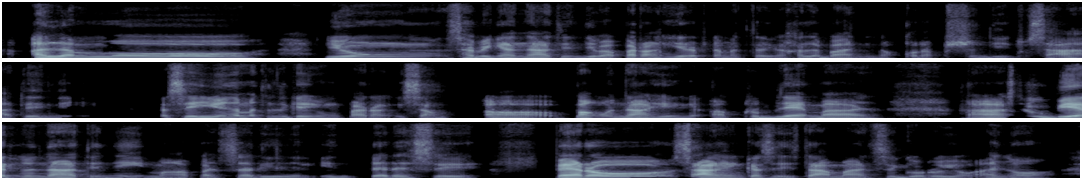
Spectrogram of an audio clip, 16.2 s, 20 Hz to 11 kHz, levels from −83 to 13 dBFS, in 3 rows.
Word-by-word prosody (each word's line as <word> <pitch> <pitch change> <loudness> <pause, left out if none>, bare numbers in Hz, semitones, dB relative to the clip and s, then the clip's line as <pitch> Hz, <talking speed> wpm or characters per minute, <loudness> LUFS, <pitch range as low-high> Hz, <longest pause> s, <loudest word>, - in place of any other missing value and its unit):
Alam 165 +4 +4
mo, 185 0 0 0.9
yung 150 +1 -3
sabi 130 -3 -2
nga 115 - +3
natin 110 +2 0
di 115 -5 -6
ba, 100 - -4
parang 120 -1 0
ang - - -13
hirap 105 -2 -3
naman 100 0 -12
talaga 95 -2 -11
kalabanin 90 -3 -6
ang 90 - -16
korapsiyon 95 - -6
dito 85 0 -15
sa - - -2
atin, 110 -2 -10
eh. - - -23 0.3
Kasi 150 - +1
yun 155 +5 +3
naman 165 -3 -3
talaga 120 -5 -3
yung 110 -2 -9
parang 95 +1 -3
isang, - - -5 0.2
ah, - - -1
pangunahing, 105 -4 0
ah, 100 - -7
problema. 100 -2 +1 0.5
Ah, 110 -1 +2
sa - - -24
gobyerno 130 0 +7
natin 120 +6 +2
eh, 140 - -4
mga 105 -3 -8
pansariling 100 -1 -9
interes 125 +7 -5
eh. 90 +1 -7 0.4
Pero 155 -3 +8
sa 115 -4 +7
akin 105 -1 -3
kasi, 110 -10 -4
tama 100 +2 -1
siguro 100 -2 -9
yung 95 -1 -8
ano, 160 +9 -8
110 Hz, 180 wpm, -27 LUFS, 100-145 Hz, 0.9 s, Pero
